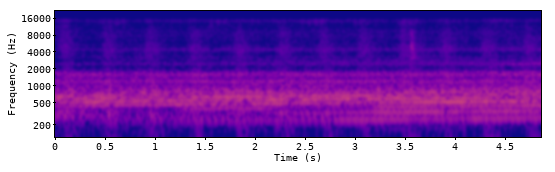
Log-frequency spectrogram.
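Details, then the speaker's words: Bosch washing machine on spin cycle, complaining of noisy spin and clothes left wet: loud, steady droning whine with a throbbing pulse, abnormal for spinning, from worn motor bearings. "that's not a normal sound for a washing machine to be making when it's spinning."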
